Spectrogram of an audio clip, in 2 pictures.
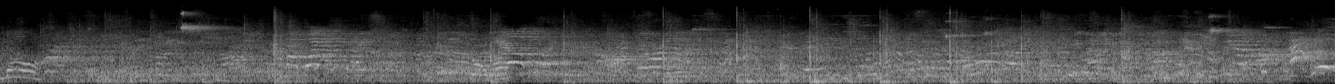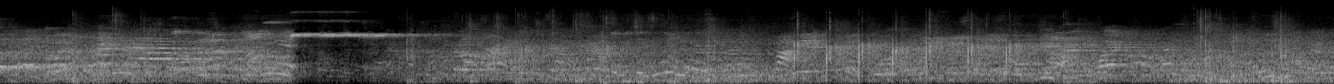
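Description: Spectators chatter in an echoing gym.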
